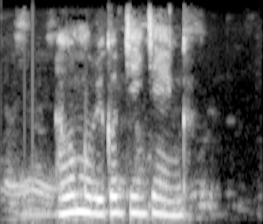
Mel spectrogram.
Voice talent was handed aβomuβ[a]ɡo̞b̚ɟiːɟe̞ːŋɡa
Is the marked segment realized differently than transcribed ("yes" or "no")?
yes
